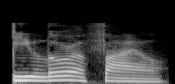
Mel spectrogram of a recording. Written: aelurophile

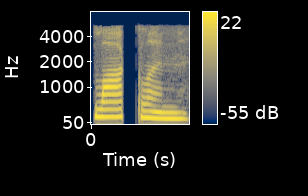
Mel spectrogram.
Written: Lachlan

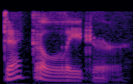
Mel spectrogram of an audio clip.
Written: dekaliter

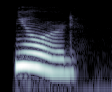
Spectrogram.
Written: niord

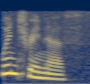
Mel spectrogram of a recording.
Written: wintriness

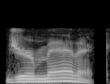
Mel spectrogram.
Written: Germanic

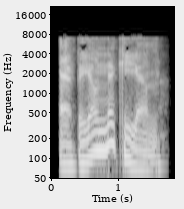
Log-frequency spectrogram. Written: epionychium

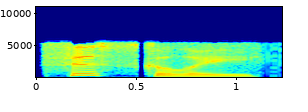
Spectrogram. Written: fiscally

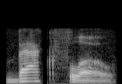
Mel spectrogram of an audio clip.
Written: backflow

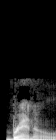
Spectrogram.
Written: branle

